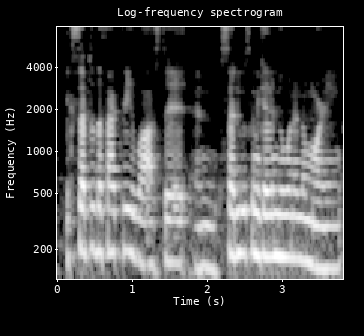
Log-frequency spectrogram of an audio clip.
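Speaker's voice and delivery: ordinary talk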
